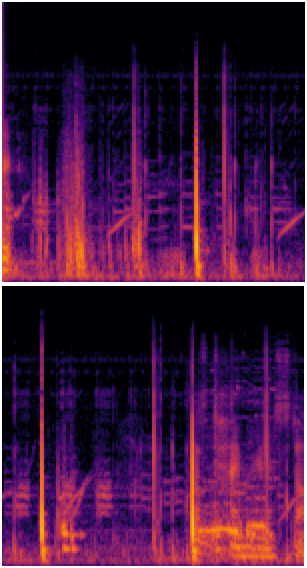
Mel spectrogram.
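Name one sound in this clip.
Short springy video game jump sounds glide quickly upward, again and again.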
